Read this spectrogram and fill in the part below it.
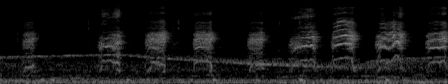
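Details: Caught blue jay screaming under a hawk that seized it in mid-flight and holds it down in a front yard while plucking; loud, harsh, grating screams repeated about twice a second, with a faint siren tone behind.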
